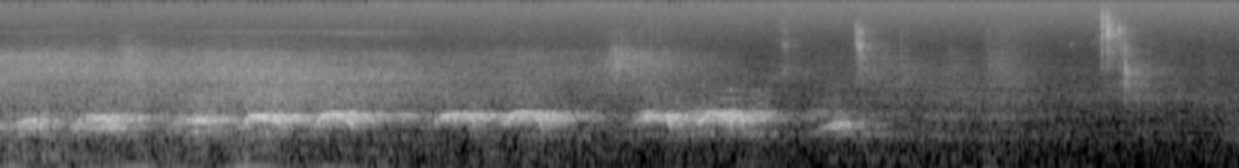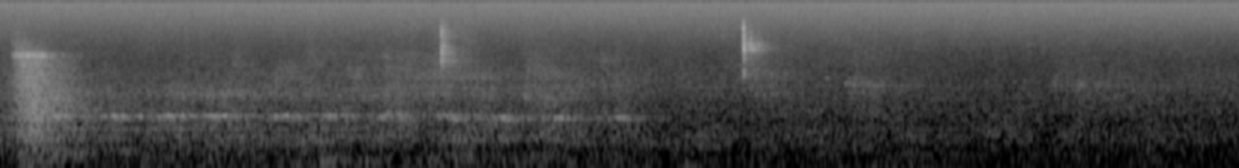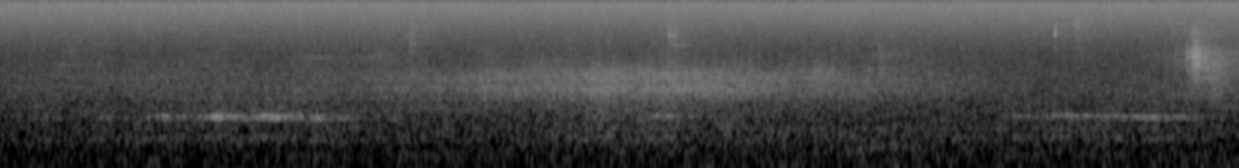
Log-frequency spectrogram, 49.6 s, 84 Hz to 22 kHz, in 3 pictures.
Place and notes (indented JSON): {
  "title": "Siilotie, Oulu, Finland - Pigeons inside a defunct workshop",
  "date": "2020-05-03 17:38:00",
  "description": "Pigeons calling and flying inside a defunct workshop. You can also hear cars driving by and people speaking outside the workshop. Recorded with Zoom H5 with default X/Y capsule, noise removed in post.",
  "latitude": "65.04",
  "longitude": "25.43",
  "altitude": "5",
  "timezone": "Europe/Helsinki"
}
